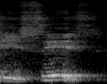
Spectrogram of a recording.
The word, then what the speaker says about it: chaise: CHAISE शेष, CHAISE तीसरे दोनों में देख रहे हैं बड़ा वाला स आया हुआ है, मतलब हल्की घोड़ा गाड़ी को शेष कहते हैं या उसी को विशेष भी कहते हैं।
